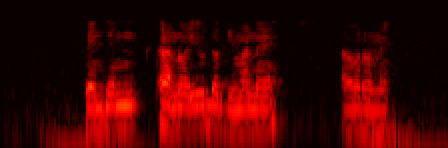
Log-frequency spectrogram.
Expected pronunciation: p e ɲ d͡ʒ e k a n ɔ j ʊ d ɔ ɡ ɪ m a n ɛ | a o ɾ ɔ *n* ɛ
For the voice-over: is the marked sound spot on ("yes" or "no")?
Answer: yes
